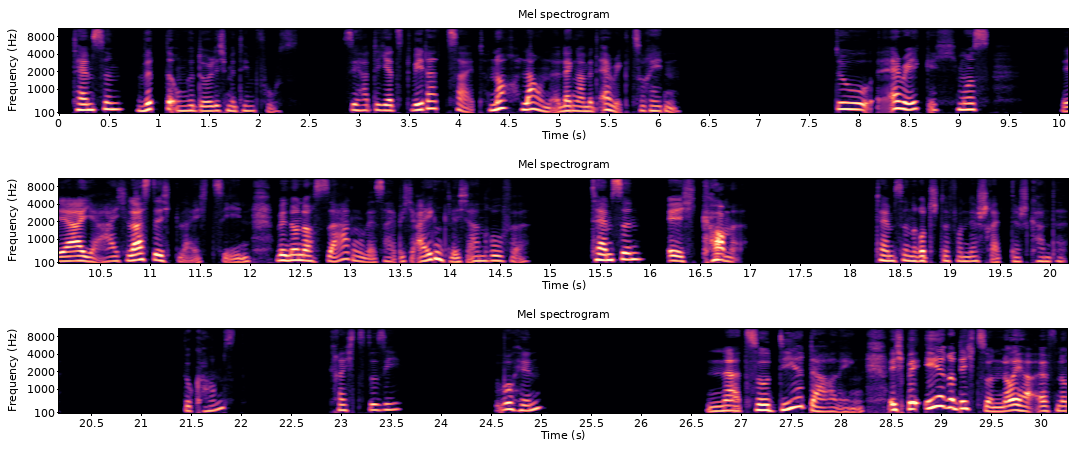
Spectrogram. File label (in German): Hörbuch Roman; DARCY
